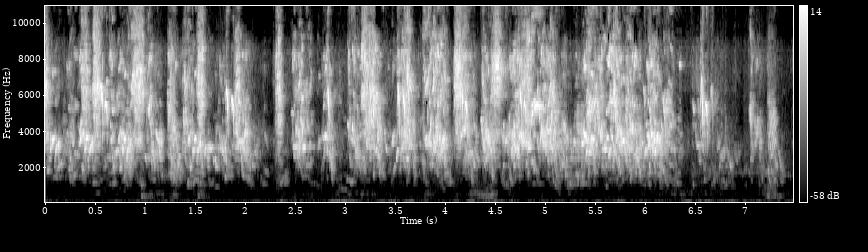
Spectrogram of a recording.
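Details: Several finches feeding, giving a continuous dense chatter of high, rapid chirps and twitters with barely a pause throughout.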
